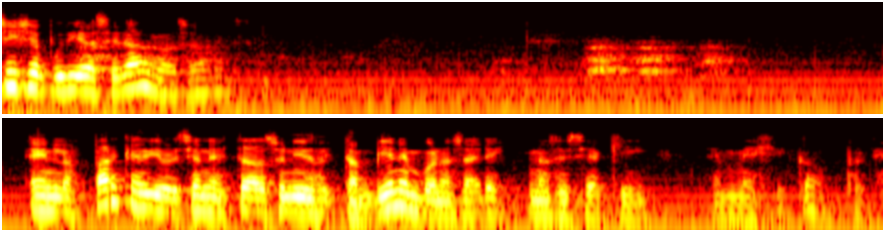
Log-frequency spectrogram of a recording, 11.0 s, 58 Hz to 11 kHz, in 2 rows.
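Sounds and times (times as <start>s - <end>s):
speech: 0.0s - 1.6s, 5.7s - 11.0s
steady low hum: 0.0s - 11.0s
dog barking with short yappy barks: 1.0s - 2.4s, 3.0s - 4.8s.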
